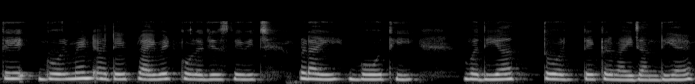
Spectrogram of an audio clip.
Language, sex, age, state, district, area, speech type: Punjabi, female, 18-30, Punjab, Rupnagar, urban, spontaneous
